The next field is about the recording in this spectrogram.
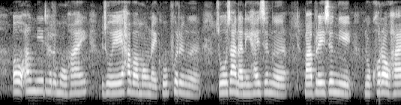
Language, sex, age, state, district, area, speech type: Bodo, female, 18-30, Assam, Kokrajhar, rural, spontaneous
